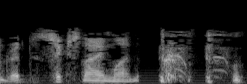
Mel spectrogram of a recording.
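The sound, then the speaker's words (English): A person coughs and clears their throat in a few rough, voiced bursts, with one longer throaty rasp in the middle, the bursts separated by short pauses. “Can you believe I never had a cough prior to coming on air, but that's the way these things happen.”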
